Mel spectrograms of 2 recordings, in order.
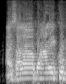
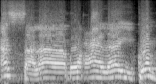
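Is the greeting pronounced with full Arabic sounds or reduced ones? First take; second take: reduced; full. First: Some required Arabic sounds are reduced or replaced. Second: The doubled s, long l and ain are full. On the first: The speaker calls it wrong. "Nggak boleh, batal" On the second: The speaker calls it right. "minimal tuh"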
